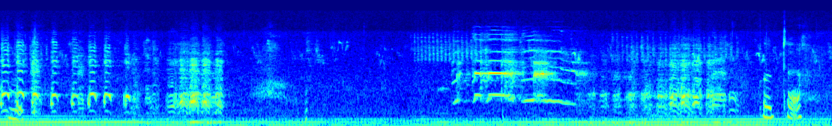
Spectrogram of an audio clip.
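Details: Farm geese kept together with chickens in spring, giving harsh, nasal honks in rapid bursts early on, then a louder drawn-out honking run midway and short calls near the end, over a steady low mechanical hum.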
